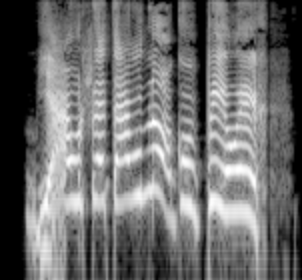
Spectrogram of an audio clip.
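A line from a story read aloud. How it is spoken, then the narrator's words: Yelling. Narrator (Russian): продолжал вопить Семель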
